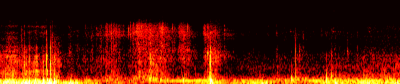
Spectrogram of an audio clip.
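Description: Plastic water bottles being set into a hard plastic cooler: a few hollow knocks and clunks at uneven intervals, the sharpest about three seconds in.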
